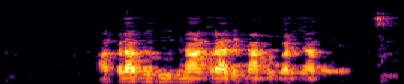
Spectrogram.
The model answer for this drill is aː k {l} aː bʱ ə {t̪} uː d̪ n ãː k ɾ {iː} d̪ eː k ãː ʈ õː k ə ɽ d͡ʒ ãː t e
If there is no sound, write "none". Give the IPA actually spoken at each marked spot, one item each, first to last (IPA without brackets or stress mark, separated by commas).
ɽ, d̪, aː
